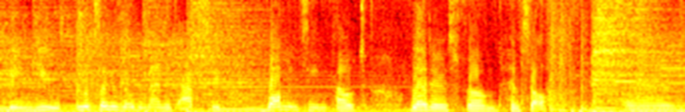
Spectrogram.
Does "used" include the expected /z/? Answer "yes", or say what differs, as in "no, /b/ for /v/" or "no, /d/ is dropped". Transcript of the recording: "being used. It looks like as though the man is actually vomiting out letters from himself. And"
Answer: yes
